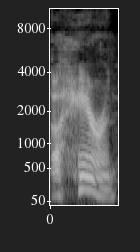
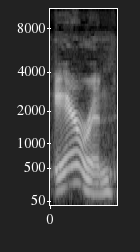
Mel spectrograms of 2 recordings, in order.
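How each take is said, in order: First: The name has three syllables with an h sound. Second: The name has two syllables and no h sound. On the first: The speaker calls it right. "in Hebrew you say a Haran" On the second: The speaker calls it wrong. "when we say in English Aaron"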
